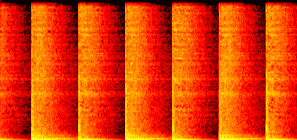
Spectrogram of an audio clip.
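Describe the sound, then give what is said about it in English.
A four-on-the-floor drum beat with extra bass drum hits, a punchy kick landing on every beat in an even, driving pulse of about six hits, each with a bright crack over the low thump. “When you add the extra bass drum hits, it sounds like this.”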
